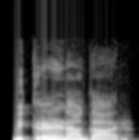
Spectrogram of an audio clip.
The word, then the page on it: विक्रयणागार: Hindi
